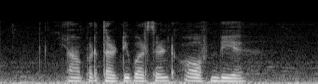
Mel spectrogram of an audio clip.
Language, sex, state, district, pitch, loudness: Hindi, male, Maharashtra, Mumbai Suburban, 145 Hz, -15 LUFS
